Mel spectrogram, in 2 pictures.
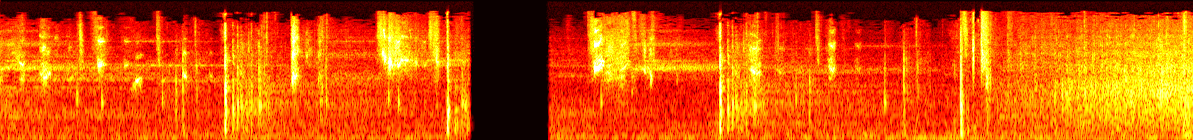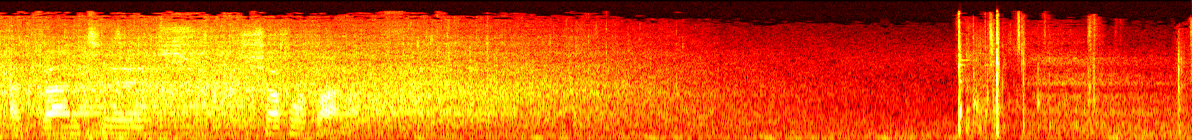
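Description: A tennis racket strikes a ball with sharp pops.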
